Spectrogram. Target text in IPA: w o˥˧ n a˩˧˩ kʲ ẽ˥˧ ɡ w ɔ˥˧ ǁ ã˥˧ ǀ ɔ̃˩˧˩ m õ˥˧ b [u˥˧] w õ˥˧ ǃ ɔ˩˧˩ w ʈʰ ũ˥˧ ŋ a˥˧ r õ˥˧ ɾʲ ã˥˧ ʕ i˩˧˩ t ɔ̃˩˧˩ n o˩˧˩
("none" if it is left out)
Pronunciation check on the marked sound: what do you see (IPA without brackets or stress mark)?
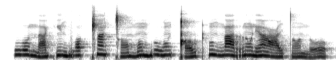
u˥˧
